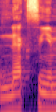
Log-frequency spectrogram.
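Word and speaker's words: NXIVM: And if you don't know what Nexium is, and it's spelled NX IVM, it was basically uh a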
